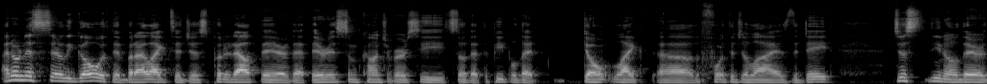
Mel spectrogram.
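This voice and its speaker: Low-voiced man hosting a casual podcast. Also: a little mellow. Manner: laughs often, explains things for learners. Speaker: podcast host and teacher.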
